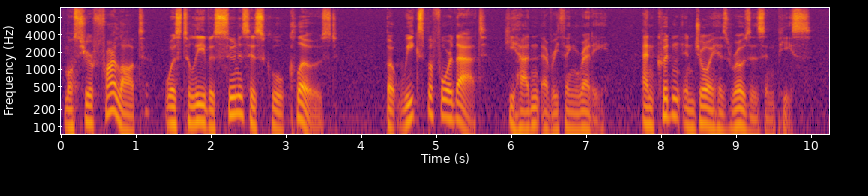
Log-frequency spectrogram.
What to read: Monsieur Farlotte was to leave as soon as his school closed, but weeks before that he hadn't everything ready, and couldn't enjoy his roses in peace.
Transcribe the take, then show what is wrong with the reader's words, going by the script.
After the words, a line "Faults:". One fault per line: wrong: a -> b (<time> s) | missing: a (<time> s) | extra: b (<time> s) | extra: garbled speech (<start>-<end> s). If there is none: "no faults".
Monsieur Farlotte was to leave as soon as his school closed, but weeks before that he hadn't everything ready, and couldn't enjoy his roses in peace.
Faults:
no faults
